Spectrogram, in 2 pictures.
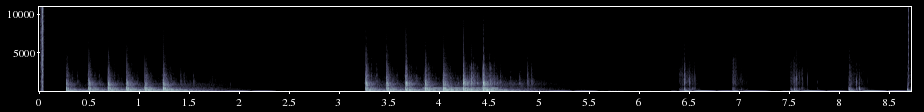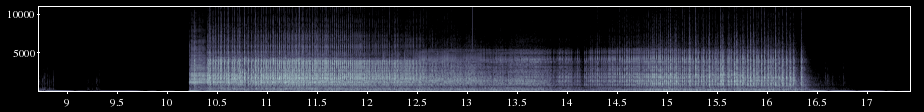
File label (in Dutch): deur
